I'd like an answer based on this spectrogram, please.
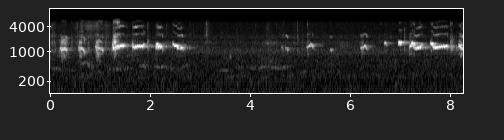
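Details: Dog whimpering while Purdy, a pet dog, listens to a recording of a 3-week-old puppy: bursts of high, wavering squeals and whines, some rising then falling, in two clusters separated by a short quiet gap, with a voice speaking just before.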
